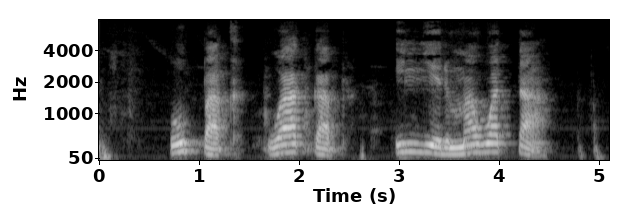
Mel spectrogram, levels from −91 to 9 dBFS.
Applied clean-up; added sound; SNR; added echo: none; none; none; none.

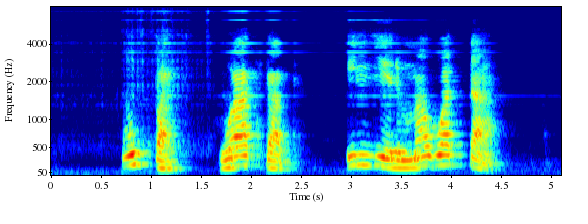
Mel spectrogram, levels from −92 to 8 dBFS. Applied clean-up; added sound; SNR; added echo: neural mask model DeepFilterNet 3.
